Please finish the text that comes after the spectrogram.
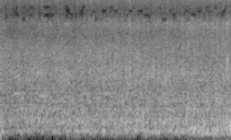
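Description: A waterfall at Karantha Malai rushes in a loud, steady, broadband roar, continuous and unbroken throughout.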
